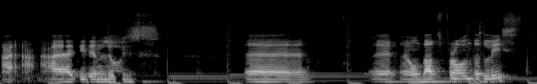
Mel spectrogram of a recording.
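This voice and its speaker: A man's voice: mid-range voice, flat delivery, faint music behind. Hesitant young man from Albania. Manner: hesitant, many "uh" pauses, slightly broken English. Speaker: guest. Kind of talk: casual chat.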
